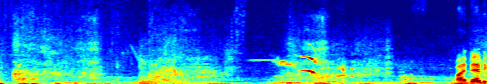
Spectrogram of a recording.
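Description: A dinosaur growls and calls.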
